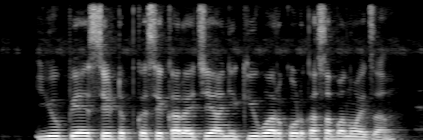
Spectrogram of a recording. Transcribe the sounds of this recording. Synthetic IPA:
jupiajseʈəpkəsekəɾajt͡ɕeaɽ̃ikjuʋaɾkoɽkasabənʋajt͡sa

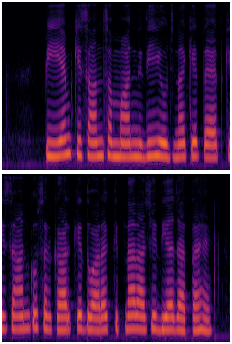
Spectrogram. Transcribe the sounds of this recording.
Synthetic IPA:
piːɛmkɪsaːnsɐ̃mːaːnːɪd̪ʱijoːd͡ʒnaket̪ɛɦɛt̪kɪsaːnkosɐɾkaːɾked̪waːɾakɪt̪naɾaːʃid̪ijad͡ʒaːt̪aɦɛː

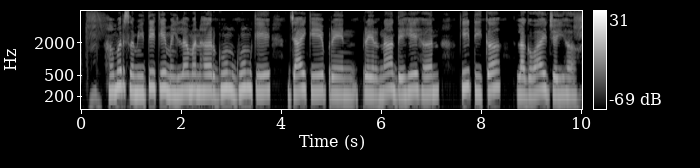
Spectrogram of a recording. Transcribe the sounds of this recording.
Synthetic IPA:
həməɾsəmiːt̪ikeməɦɪlamənɦəɾɡʱuːmɡʱuːmked͡ʒaːjke | pɾeːɾnad̪eːɦeɦənkiʈiːka | ləɡʋaːed͡ʒəiɦa

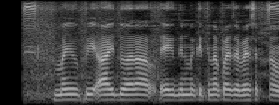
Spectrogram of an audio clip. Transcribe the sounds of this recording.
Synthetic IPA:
mɛ̃juːpiʔaːid̪waːɾaeːkd̪ɪnmẽkɪt̪napɛːsabʱɛːsɐk̚t̪aɦũ

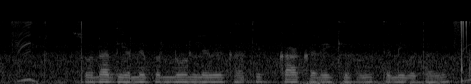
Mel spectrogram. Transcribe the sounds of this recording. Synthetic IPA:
soːnad̪ɪɦəlepɐɾloːnleːʋekʰaːt̪ɪɾkaːkɐɾekeɦoit̪ɐnĩbɐt̪aːjoː

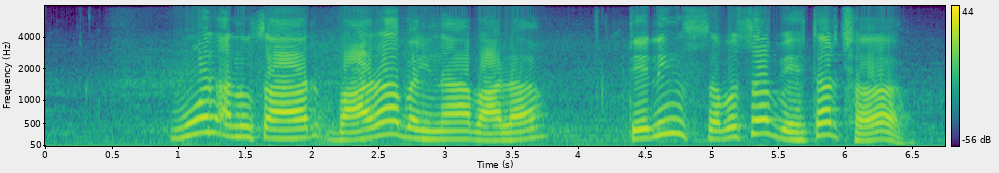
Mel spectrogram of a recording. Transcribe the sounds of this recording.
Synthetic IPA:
moɾənusaːɾbaːɾabəɦinabala | ʈɾeniŋɡsəbsəbeɦt̪əɾt͡ʃʰə

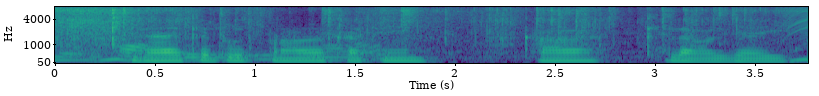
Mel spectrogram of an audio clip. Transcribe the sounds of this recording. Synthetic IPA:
ɡaːjked̪uːd̪pəɽaːʋekat̪ʰin | kaː | kʰelaəld͡ʒaːi

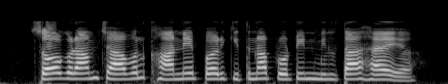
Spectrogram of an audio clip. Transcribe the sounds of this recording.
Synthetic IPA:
sɔːɡɾaːmt͡ʃaːʋəlkʰaːnepɐɾkɪt̪napɾoːʈiːnmɪlt̪aɦɛː

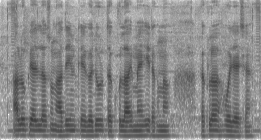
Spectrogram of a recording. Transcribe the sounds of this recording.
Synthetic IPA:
a̰lupijad͡ʒləsunad̪imkeɡəd͡ʒuɾt̪əkulaimẽɦiɾəkʰna | ɾəkʰlɦod͡ʒajt͡ʃʰɛ

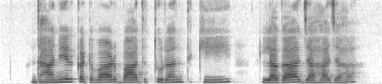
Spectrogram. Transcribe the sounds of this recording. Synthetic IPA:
d̪ʱaːneːɾkɐʈʋaːɾbaːd̪t̪ʊɾə̃nt̪ki | lɐɡad͡ʒaɦad͡ʒaɦaː

